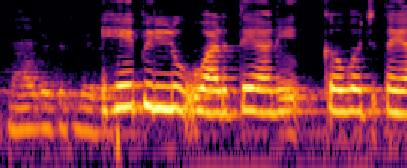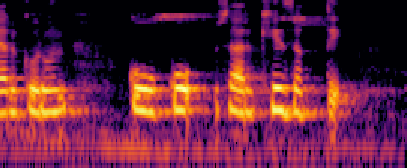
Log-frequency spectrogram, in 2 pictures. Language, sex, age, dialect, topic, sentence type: Marathi, female, 25-30, Standard Marathi, agriculture, statement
